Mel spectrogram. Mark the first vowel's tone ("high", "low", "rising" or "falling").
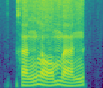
rising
